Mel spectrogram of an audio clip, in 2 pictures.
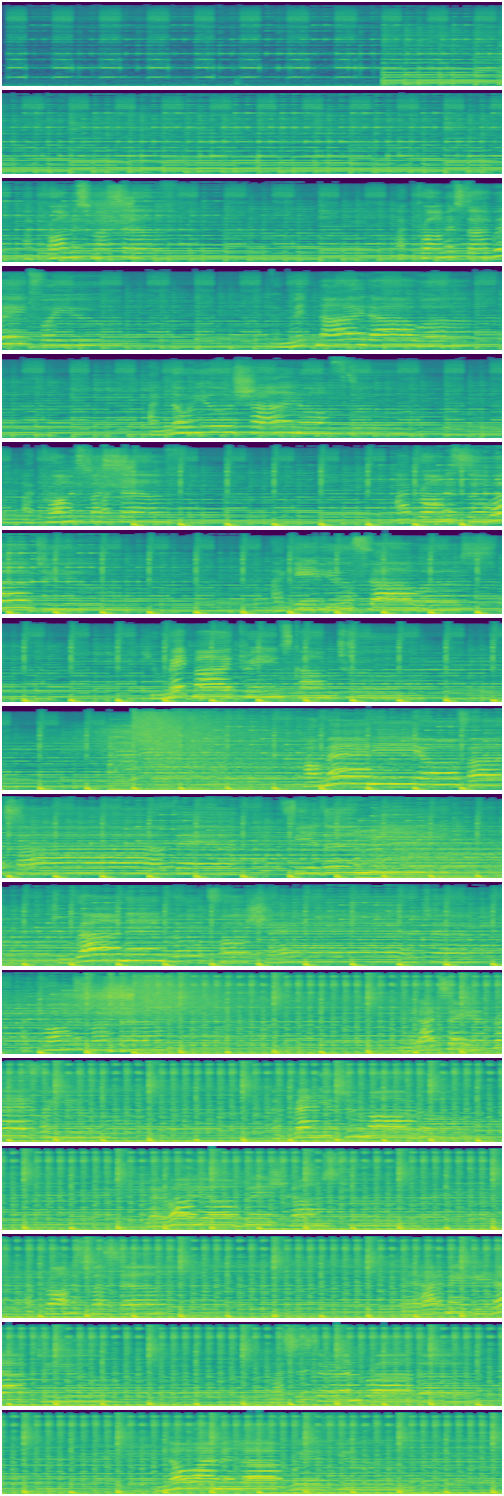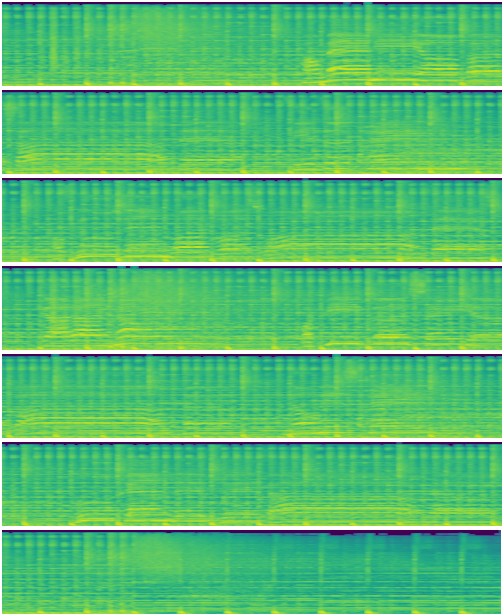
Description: Übungsaufnahmen - I Promised Myself
I Promised Myself (Mehrstimmig)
